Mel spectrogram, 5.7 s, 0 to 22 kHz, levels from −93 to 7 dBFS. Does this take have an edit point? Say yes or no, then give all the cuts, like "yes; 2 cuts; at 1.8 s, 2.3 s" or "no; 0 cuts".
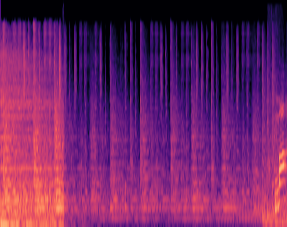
no; 0 cuts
